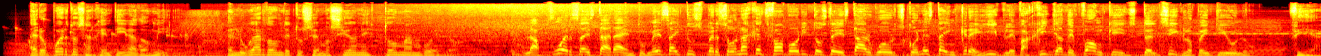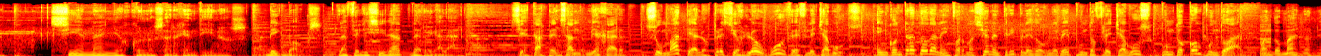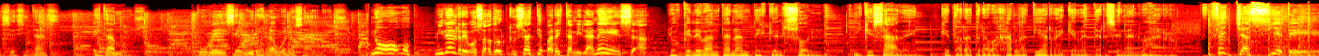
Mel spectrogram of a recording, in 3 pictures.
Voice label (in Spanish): Graves Estilo Neutro; Mono V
